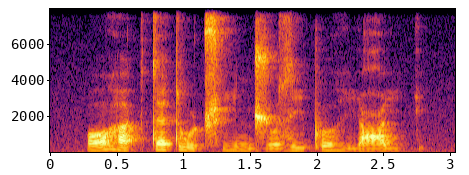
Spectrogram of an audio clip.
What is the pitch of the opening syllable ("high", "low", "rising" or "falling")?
rising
